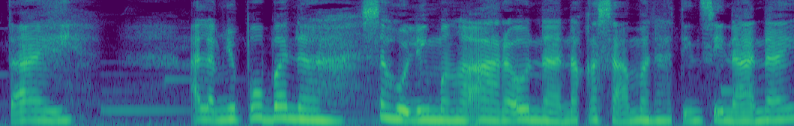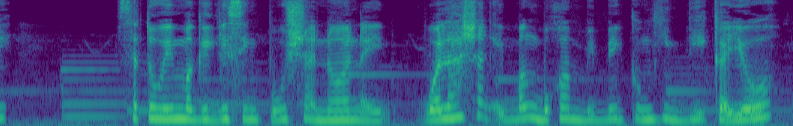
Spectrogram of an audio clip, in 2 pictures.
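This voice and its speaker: An actress playing a gentle, respectful young adult daughter consoling her father in an emotional radio drama, earnest and pleading. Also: fairly high pitch, steady tone, moderate pace, close to an everyday voice. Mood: gentle, sorrowful. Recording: music under the voice. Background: music.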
